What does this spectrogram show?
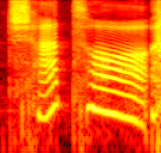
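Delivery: hammed-up Twitch streamer accent, "Chat-ah"; mock Twitch accent with an extra drawn-out "ah". Shown as a demonstration. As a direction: do a Twitch accent, stretching the tacked-on "ah". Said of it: "picked up a bit of Twitch accent".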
